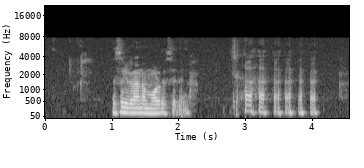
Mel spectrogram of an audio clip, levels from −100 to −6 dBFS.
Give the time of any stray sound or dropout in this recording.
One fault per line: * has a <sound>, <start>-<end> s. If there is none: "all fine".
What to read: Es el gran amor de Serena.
* has a laugh, 2.7-4.2 s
